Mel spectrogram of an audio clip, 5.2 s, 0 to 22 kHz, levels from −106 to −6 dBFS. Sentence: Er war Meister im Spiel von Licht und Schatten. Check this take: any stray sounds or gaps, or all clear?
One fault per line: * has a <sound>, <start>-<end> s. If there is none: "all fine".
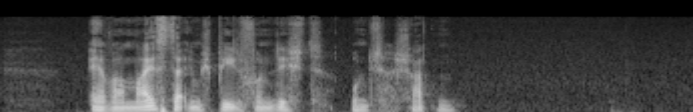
all fine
